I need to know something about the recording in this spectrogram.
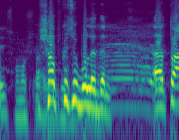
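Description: A man talking in Bengali, ending on a long vowel held at one level pitch for about half a second.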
